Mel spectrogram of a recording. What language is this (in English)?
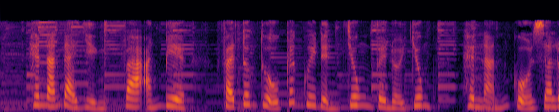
Vietnamese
